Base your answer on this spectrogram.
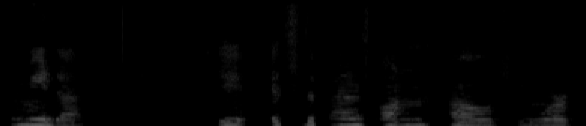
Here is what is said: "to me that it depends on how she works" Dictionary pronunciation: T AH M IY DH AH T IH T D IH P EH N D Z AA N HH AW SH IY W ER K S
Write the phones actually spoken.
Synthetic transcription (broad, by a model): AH M IY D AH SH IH T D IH P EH N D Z AA N HH AW SH IY W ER K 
